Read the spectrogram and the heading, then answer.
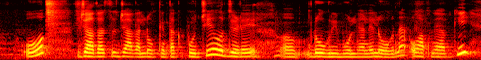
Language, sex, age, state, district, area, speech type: Dogri, female, 30-45, Jammu and Kashmir, Kathua, rural, spontaneous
